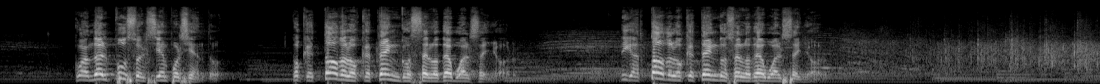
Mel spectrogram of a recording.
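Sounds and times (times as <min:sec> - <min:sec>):
speech: 0:00.8 - 0:02.3, 0:02.9 - 0:05.3, 0:06.2 - 0:08.4
audience clapping: 0:08.0 - 0:10.9.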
